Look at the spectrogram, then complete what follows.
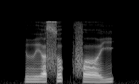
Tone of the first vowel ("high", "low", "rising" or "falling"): low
